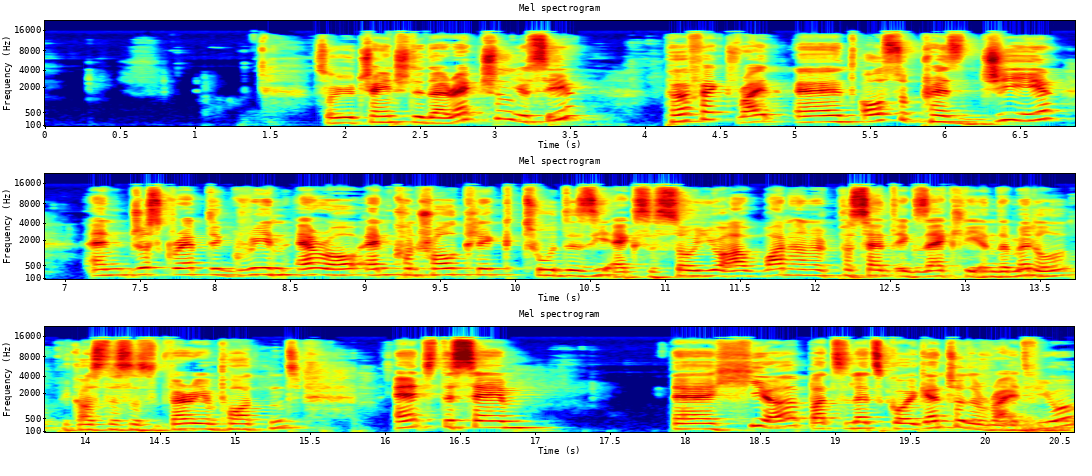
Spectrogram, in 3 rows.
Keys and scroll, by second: 1.1 super+Tab, 2.3 v, 6.1 g.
